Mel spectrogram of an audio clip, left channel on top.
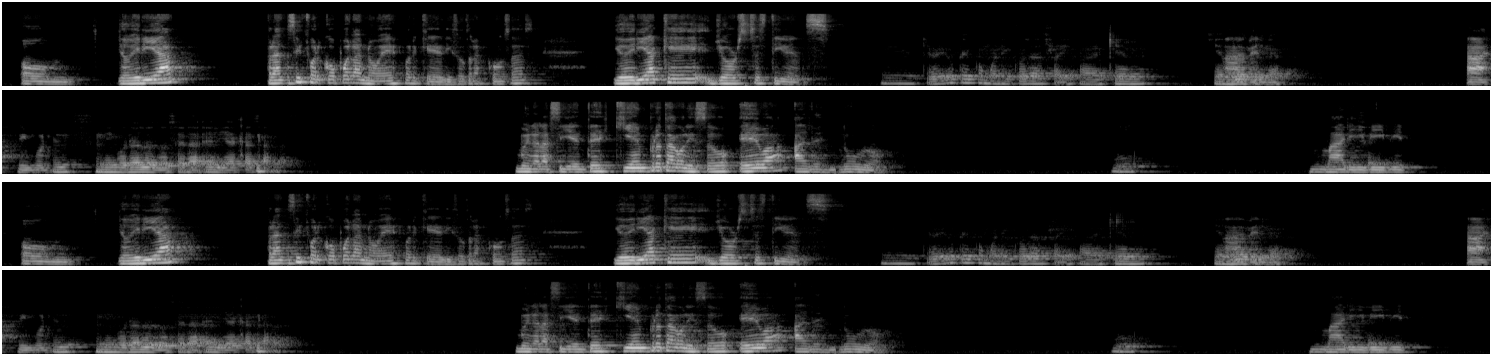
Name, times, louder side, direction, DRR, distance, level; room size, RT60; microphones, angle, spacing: voice 1, 0.2-0.7 1.2-1.8 2.7-5.3 6.1-8.3 12.2-12.6 14.6-15.4 17.4-17.5 20.0-23.7 28.0-28.9, left 2 dB, 35° left, 1.7 m, -24 dB
voice 2, 8.8-11.4 12.1-12.8 15.4-15.6 15.8-17.7 26.0-26.2 28.1-28.6, left 1 dB, 85° left, 7.5 m, -34 dB
30.0 x 24.5 x 6.9 m
head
